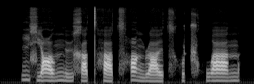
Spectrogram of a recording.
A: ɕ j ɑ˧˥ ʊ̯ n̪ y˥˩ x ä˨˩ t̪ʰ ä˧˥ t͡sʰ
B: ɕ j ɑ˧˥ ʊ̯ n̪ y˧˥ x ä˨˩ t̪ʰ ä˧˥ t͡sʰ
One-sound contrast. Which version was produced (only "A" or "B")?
B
